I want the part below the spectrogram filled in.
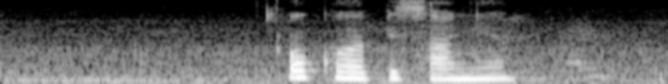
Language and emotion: Russian, neutral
